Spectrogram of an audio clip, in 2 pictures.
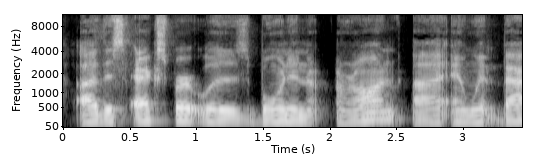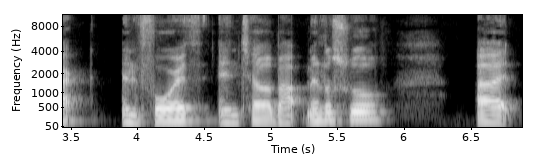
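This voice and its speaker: A teenage boy hosting a student podcast, introducing a guest and asking halting questions with fillers. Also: medium pitch, clear, resonant tone.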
